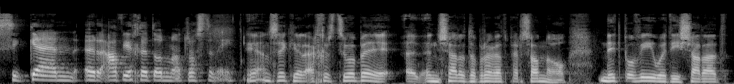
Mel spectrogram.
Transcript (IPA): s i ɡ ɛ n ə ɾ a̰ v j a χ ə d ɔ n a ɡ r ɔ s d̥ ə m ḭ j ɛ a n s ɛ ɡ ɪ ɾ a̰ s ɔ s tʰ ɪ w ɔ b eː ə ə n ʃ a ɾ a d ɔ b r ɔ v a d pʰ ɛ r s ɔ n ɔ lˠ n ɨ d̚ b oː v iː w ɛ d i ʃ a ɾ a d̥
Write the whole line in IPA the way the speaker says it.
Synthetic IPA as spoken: s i ɡ ɛ n ə ɾ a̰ v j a χ ə d ɔ n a d r ɔ s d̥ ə n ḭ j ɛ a n s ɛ ɡ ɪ ɾ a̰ χ ɔ s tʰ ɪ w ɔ b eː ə ə n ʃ a ɾ a d ɔ b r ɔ v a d pʰ ɛ r s ɔ n ɔ lˠ n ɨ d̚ b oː v iː w ɛ d i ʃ a ɾ a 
